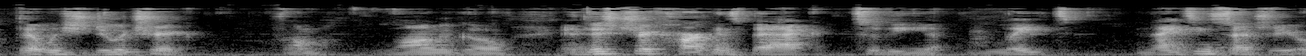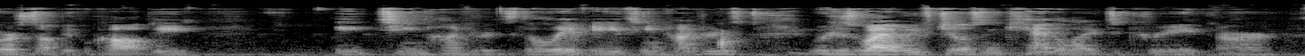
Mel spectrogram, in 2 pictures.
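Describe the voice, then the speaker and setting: Middle-aged man's bright card magician patter. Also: medium pitch, slight background noise. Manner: chatty, with rambling tongue-in-cheek asides. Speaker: magician co-host of a magic show. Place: small dark room, indoors. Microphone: phone camera set back from the table. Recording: voice distant from the microphone.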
